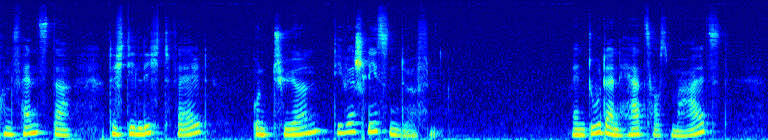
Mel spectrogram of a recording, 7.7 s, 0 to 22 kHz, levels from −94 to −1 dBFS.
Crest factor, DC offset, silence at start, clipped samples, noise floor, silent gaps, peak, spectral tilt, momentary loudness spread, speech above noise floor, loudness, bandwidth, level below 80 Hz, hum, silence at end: 18 dB; under 0.1%; 0 s; under 0.1%; -67 dBFS; none; -22 dBFS; -5.5 dB/octave; 11 LU; 28 dB; -39 LUFS; over 20 kHz; -68 dBFS; none; 0.2 s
